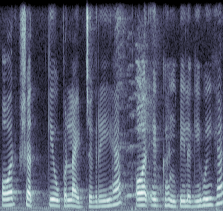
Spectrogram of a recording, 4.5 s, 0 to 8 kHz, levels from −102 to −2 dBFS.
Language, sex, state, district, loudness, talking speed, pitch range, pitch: Hindi, female, Punjab, Pathankot, -18 LUFS, 185 wpm, 200-240 Hz, 225 Hz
